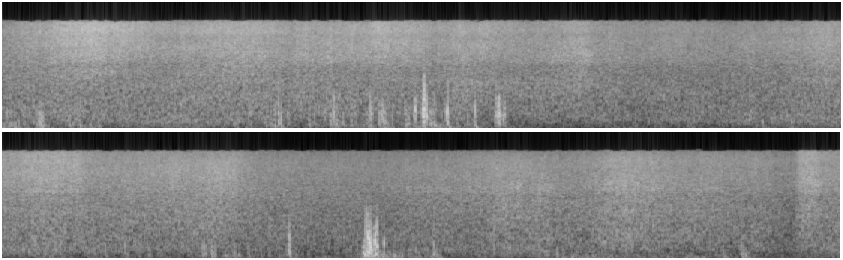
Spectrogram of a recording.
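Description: Waves churn and splash against the side of a moving ship.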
